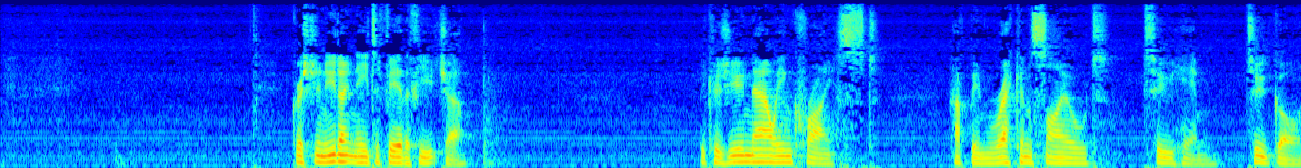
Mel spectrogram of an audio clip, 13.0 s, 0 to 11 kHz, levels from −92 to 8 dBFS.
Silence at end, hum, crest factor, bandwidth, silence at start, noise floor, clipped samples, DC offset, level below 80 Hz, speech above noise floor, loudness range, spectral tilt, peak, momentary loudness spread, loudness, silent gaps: 0 s; 60 Hz at -50 dBFS; 24 dB; 10.5 kHz; 2.5 s; -55 dBFS; under 0.1%; under 0.1%; -54 dBFS; 31 dB; 6 LU; -5.5 dB/octave; -4 dBFS; 20 LU; -25 LUFS; none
